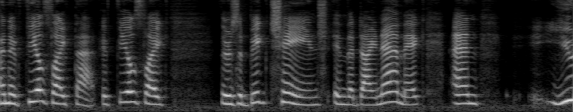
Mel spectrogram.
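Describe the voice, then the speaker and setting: The speaker is a woman with an unremarkable speaking voice. Her pitch sits fairly high. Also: very clean recording, silent background. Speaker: tarot reader. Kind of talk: tarot reading monologue. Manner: casual, with fillers.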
